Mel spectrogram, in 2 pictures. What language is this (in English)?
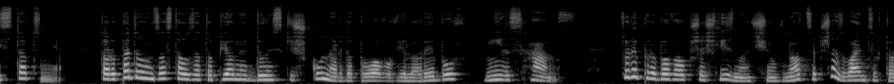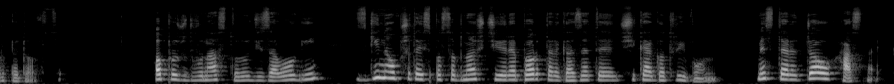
Polish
